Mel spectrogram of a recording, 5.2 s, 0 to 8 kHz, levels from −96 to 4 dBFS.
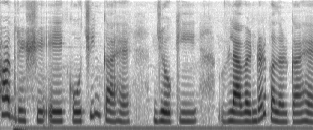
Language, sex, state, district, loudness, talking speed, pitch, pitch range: Hindi, female, Jharkhand, Ranchi, -18 LUFS, 140 wpm, 215 Hz, 205-230 Hz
